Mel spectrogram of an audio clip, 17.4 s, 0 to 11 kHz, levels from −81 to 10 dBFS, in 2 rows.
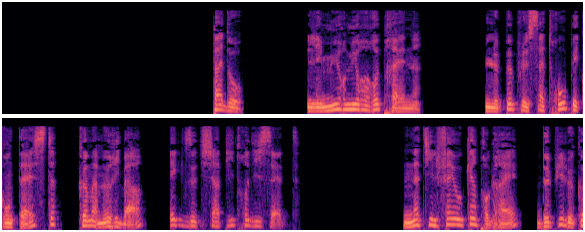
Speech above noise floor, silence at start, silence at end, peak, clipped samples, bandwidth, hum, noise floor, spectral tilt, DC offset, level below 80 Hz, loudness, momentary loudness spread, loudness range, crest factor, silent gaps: over 74 dB; 3.15 s; 0 s; -2 dBFS; under 0.1%; 8.8 kHz; none; under -90 dBFS; -5.5 dB/octave; under 0.1%; -42 dBFS; -17 LUFS; 10 LU; 7 LU; 16 dB; 3.64-4.56 s, 6.31-7.23 s, 9.62-9.85 s, 10.90-11.21 s, 13.20-14.72 s, 16.52-16.72 s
